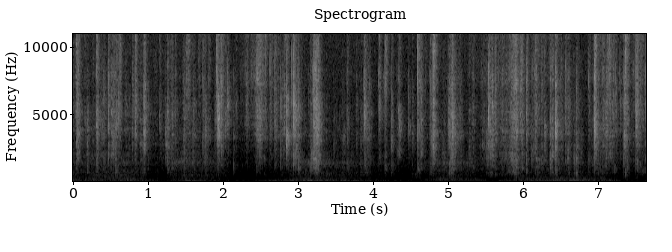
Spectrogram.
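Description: Foil wrapper of a Pokémon trading-card booster pack crinkling and tearing as it is ripped open by hand: a faint run of small crackles.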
